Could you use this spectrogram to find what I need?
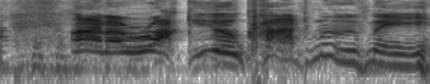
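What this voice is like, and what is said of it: Yelling in character. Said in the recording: “He's yelling out loud.”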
